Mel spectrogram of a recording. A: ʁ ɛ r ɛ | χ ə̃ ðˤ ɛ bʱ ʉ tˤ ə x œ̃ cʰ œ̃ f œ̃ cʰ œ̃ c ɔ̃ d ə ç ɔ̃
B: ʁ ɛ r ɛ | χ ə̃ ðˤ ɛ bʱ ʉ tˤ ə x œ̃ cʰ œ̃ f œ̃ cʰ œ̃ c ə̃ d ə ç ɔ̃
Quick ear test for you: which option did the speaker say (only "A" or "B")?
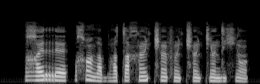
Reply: B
